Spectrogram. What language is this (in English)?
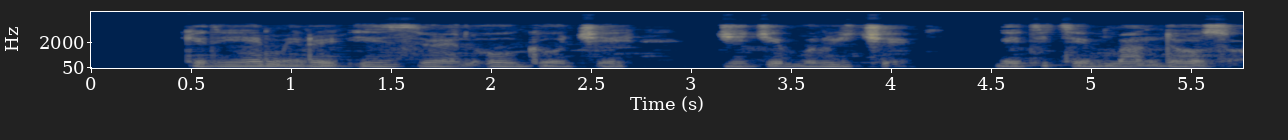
Igbo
